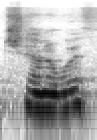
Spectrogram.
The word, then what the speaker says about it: Chenoweth: good afternoon good afternoon my name is Chenoweth I'll spell it for you m-a-r-g-o last name is c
